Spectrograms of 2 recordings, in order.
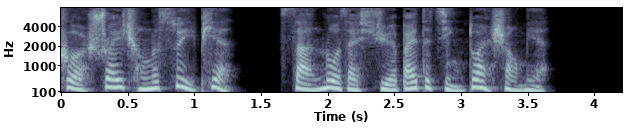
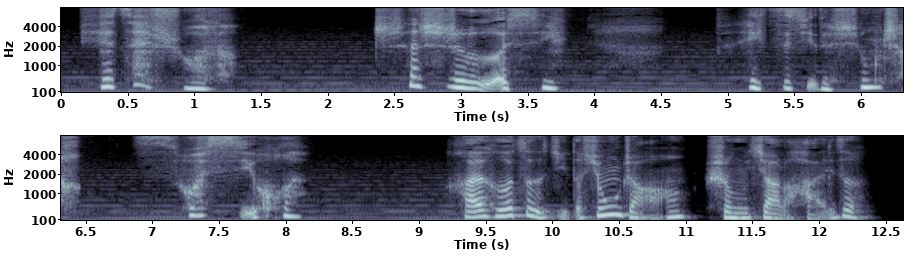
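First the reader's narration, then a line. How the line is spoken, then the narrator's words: Hoarse. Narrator (Chinese): 女人 嘶哑的说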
